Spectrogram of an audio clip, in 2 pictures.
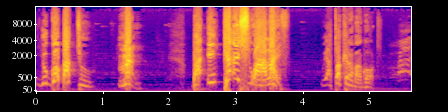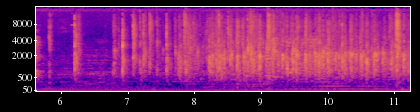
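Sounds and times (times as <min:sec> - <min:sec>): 
speech: 0:00.0 - 0:00.9, 0:03.3 - 0:05.2
audience clapping during a religious talk: 0:06.2 - 0:11.2.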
